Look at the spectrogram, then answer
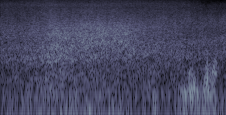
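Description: Wind buffets the microphone on a white-sand beach in Cambodia as surf washes in nearby, a loud continuous rushing roar with a slight swell near the end and no talk.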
